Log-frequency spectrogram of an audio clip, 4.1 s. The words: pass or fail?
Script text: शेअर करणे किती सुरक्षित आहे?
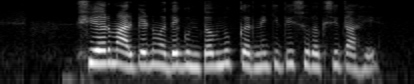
fail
